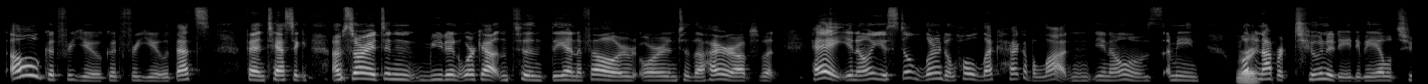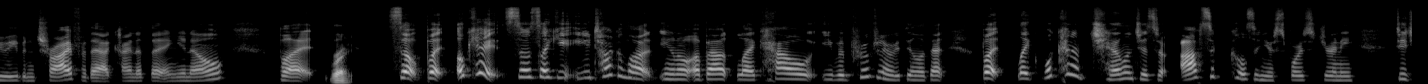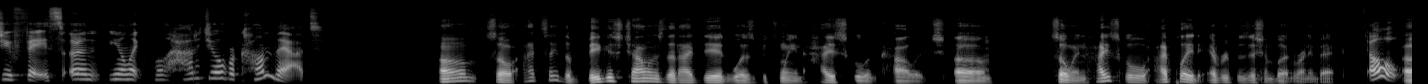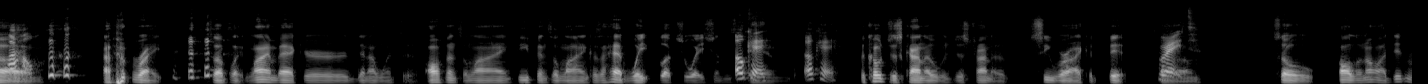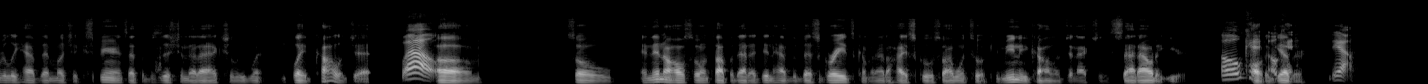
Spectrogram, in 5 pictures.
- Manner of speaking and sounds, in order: laughing while speaking: "I've"; laugh; other background noise
- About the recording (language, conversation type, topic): English, podcast, How has playing sports shaped who you are today?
